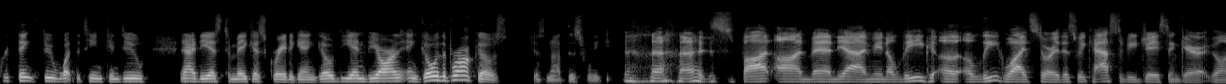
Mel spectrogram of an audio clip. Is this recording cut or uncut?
uncut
